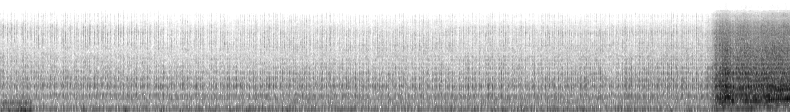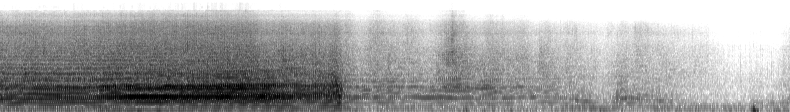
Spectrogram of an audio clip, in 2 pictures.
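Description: Vintage gasser drag cars in a double A gas shootout at Byron Dragway idle with a low rumble. A loud, harsh roar then erupts for about four seconds as they rev and launch, before receding to a fading engine note.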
